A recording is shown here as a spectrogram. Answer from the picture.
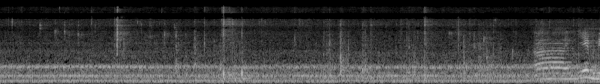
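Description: Two eggs frying in oil on a flat pan: a steady sizzle with a few sharp pops scattered through it, over a steady low hum.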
